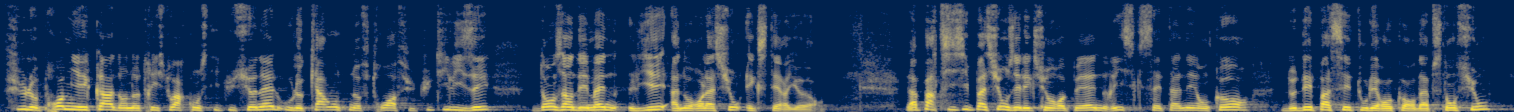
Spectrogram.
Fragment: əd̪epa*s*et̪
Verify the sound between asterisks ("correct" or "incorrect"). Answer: correct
